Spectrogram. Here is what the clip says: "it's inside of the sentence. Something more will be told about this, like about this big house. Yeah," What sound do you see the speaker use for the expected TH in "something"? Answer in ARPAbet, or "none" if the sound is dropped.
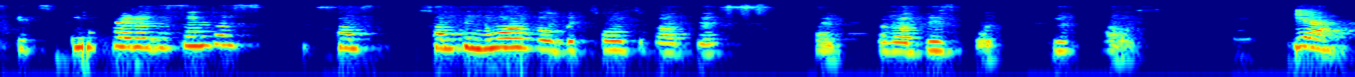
TH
